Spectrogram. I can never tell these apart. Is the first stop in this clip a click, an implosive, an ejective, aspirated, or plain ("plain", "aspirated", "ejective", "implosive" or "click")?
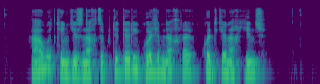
aspirated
